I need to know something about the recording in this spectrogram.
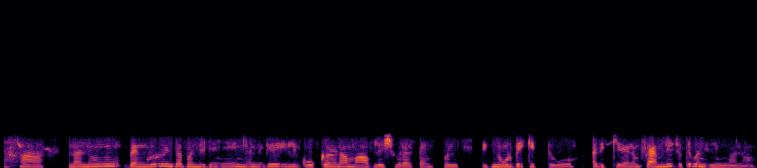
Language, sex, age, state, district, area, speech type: Kannada, female, 30-45, Karnataka, Uttara Kannada, rural, conversation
